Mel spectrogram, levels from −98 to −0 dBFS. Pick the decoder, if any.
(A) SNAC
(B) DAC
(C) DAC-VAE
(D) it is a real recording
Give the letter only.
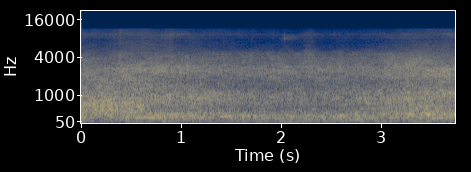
B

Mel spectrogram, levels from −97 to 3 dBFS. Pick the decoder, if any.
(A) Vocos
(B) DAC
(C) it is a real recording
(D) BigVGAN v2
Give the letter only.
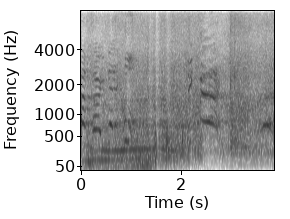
C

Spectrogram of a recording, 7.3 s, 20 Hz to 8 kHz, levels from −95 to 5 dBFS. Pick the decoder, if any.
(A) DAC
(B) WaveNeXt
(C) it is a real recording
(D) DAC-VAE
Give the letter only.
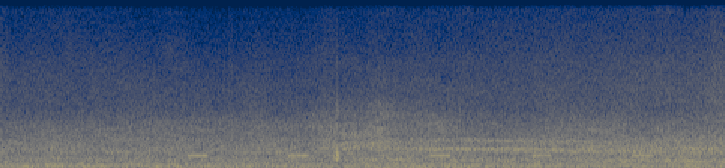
A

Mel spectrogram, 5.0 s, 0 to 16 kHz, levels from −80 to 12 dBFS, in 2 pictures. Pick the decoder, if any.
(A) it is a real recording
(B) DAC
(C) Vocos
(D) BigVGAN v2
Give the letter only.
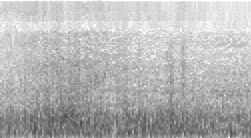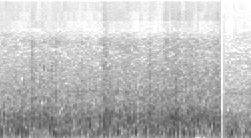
A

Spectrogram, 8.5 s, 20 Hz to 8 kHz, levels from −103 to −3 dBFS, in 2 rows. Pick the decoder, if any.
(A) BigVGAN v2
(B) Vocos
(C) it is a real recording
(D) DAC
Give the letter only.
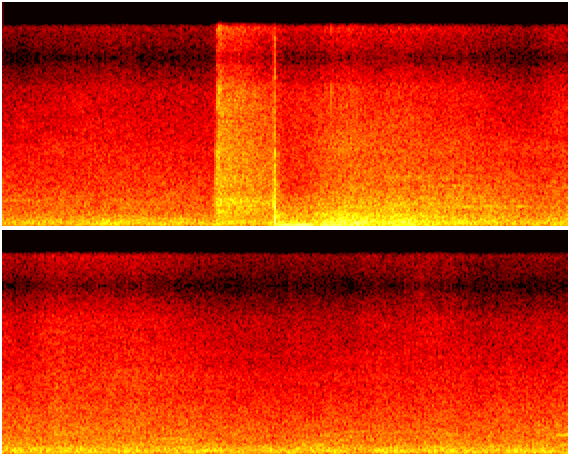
C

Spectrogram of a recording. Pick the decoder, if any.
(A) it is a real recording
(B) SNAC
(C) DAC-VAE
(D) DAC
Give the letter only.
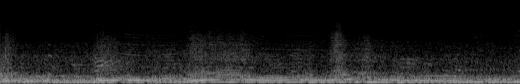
A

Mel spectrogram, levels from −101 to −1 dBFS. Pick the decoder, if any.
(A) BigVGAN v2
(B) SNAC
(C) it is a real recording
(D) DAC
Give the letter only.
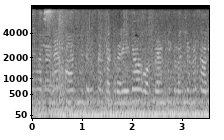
C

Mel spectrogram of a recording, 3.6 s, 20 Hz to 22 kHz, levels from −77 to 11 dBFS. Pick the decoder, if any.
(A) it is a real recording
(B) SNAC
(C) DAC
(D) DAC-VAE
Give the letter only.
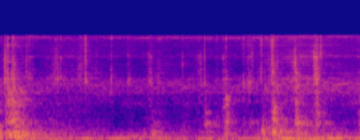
C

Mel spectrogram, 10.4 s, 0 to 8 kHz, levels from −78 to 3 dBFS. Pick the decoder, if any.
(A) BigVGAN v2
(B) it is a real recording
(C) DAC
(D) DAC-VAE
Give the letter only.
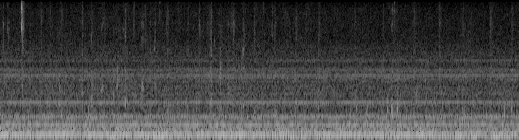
B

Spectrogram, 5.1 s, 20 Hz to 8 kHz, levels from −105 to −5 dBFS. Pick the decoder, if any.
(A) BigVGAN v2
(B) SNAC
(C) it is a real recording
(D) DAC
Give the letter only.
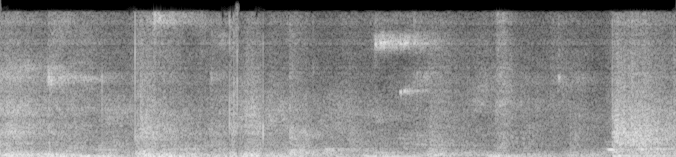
D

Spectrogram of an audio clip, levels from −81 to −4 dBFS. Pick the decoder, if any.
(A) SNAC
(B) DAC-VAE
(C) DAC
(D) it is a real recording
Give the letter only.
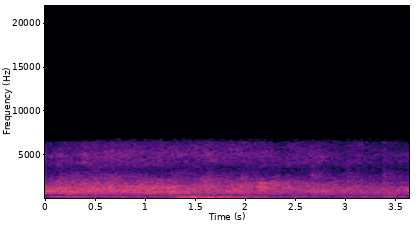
C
